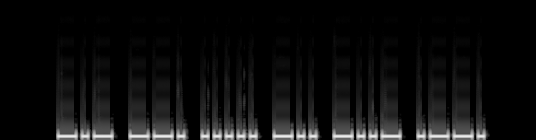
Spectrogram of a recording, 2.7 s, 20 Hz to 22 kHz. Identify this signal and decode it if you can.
Morse code, heard as a keyed tone, about 38 wpm, 700 Hz. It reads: KG5DXP
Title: USA Call Signs Repeated 3x 40wpm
